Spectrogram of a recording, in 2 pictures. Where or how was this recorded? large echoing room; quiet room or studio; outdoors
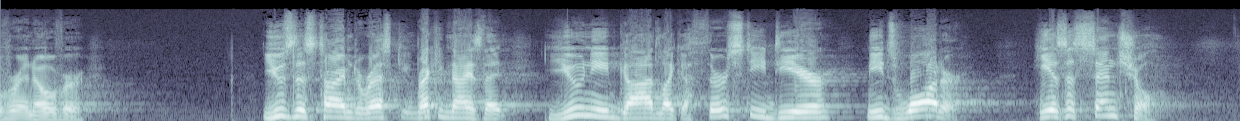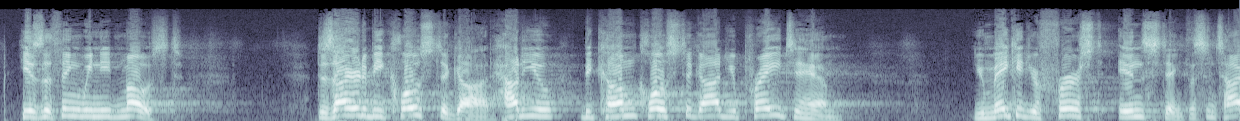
large echoing room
